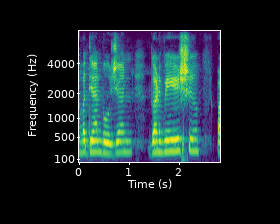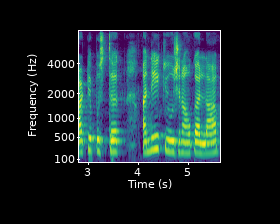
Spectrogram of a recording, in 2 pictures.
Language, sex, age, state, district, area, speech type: Hindi, female, 45-60, Madhya Pradesh, Ujjain, urban, spontaneous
